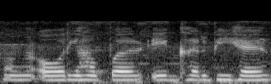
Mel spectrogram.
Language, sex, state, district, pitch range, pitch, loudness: Hindi, male, Himachal Pradesh, Shimla, 200-210 Hz, 205 Hz, -15 LUFS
